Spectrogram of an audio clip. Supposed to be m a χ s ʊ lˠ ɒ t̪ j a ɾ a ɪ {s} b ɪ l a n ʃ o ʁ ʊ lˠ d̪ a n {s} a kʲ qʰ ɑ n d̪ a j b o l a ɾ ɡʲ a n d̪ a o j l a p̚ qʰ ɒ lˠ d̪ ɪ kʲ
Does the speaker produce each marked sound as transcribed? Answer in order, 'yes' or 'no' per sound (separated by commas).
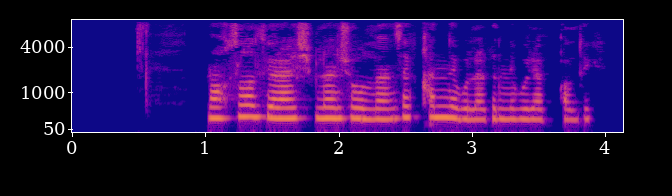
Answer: no, yes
